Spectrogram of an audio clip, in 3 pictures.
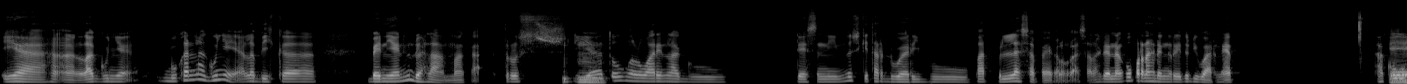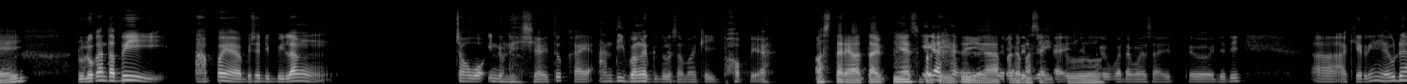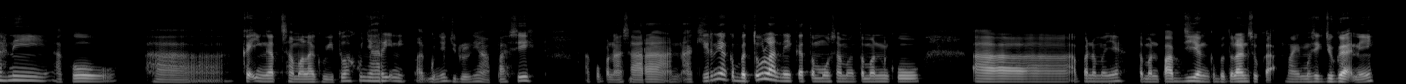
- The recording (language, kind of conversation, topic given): Indonesian, podcast, Lagu apa yang pertama kali membuat kamu jatuh cinta pada musik?
- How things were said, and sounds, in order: tsk; "Oke" said as "key"; in English: "Indonesia"; other background noise; in English: "K-pop"; in English: "stereotype-nya"; other noise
